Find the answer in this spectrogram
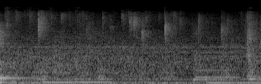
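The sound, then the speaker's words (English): Shower water runs in a steady hiss with splashing droplets throughout while a person stands in the shower, and a faint low hum underneath. No one speaks. “I'm in a shower, sharing my thoughts.”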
